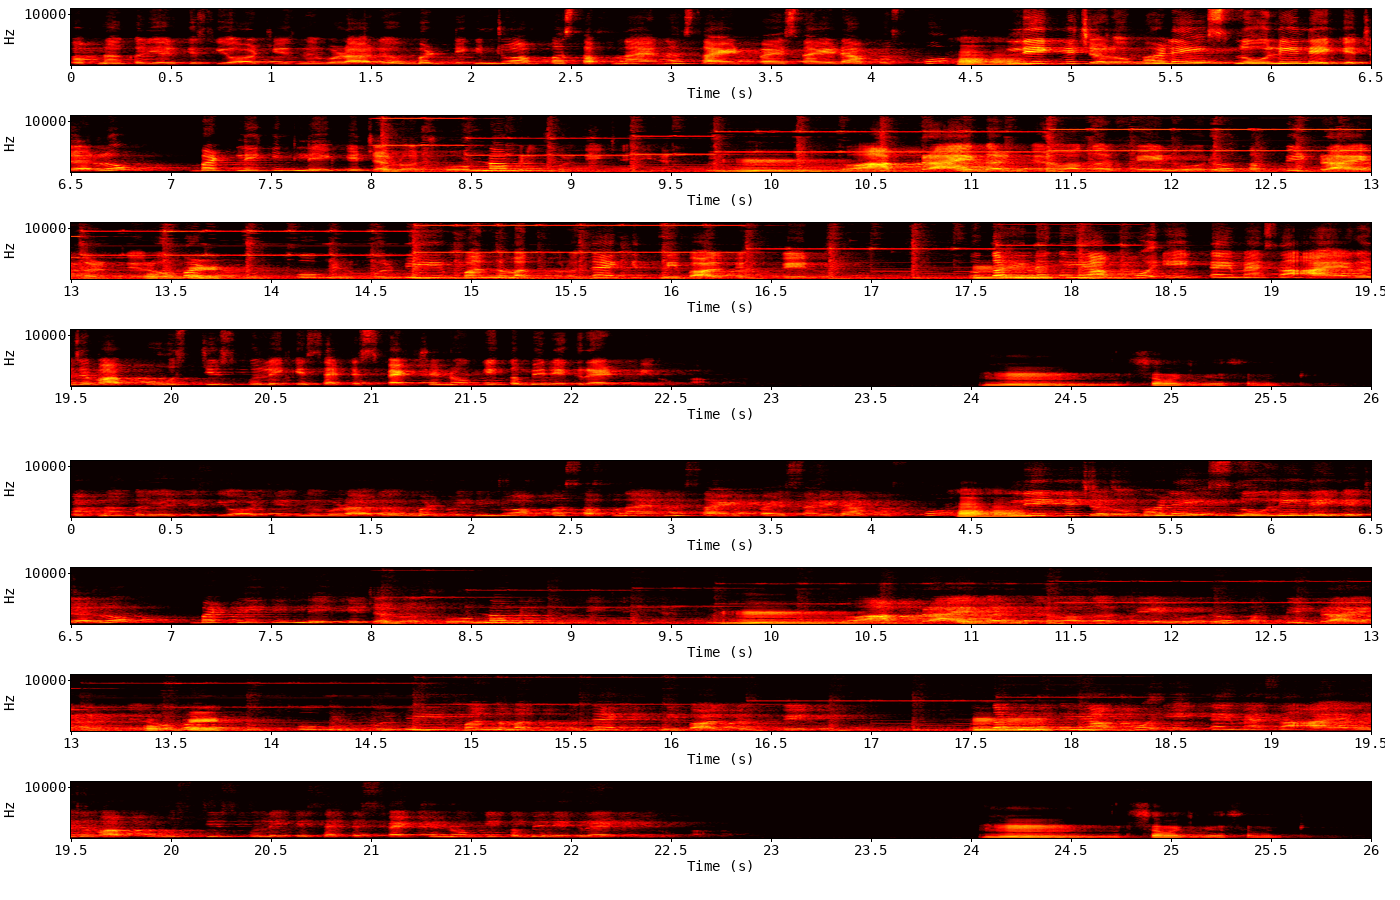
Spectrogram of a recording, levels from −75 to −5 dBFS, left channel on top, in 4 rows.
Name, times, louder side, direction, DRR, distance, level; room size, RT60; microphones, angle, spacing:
voice 1, 0.0-4.4 4.7-6.8 7.1-9.8 10.3-13.7 14.1-16.3 16.6-16.8 17.5-22.5, left 4 dB, 65° left, 7 dB, 2.2 m, -26 dB
voice 2, 4.4-4.8 9.7-10.5 10.9-11.3 13.4-13.8 17.5-17.9 24.0-25.6, right 1 dB, 15° right, 11 dB, 1.0 m, -29 dB
sound 1, 8.0-18.4, left 8 dB, 90° left, 1.5 m, -34 dB
27.5 x 18.5 x 5.5 m, 1.0 s
head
